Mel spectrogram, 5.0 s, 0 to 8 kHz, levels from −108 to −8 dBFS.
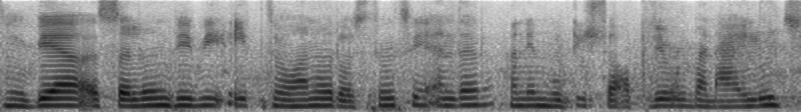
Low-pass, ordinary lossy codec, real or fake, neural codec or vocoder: none; none; fake; codec, 16 kHz, 1 kbps, X-Codec, HuBERT features, trained on balanced general audio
